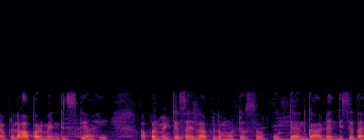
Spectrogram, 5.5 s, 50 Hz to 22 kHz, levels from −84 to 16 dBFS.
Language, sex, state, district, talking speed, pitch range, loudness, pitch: Marathi, female, Maharashtra, Solapur, 165 wpm, 165-175 Hz, -26 LUFS, 165 Hz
